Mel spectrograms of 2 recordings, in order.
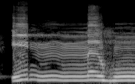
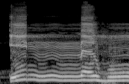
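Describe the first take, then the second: Both takes have the same delivery.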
